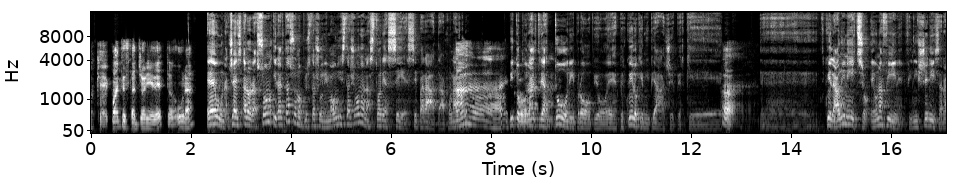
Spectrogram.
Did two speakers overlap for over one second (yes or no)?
yes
